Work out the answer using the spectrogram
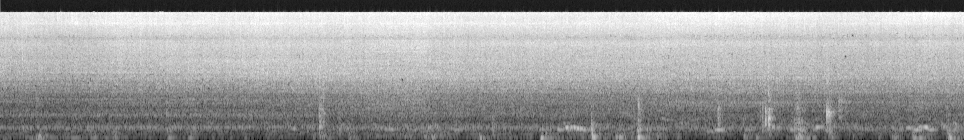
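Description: Ground beef, garlic, onion and tomato sautéing in oil in a stainless steel pan: a steady sizzle, with a few faint clicks now and then.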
